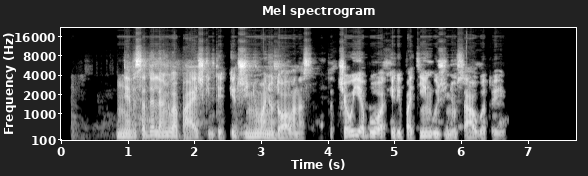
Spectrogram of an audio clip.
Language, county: Lithuanian, Vilnius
